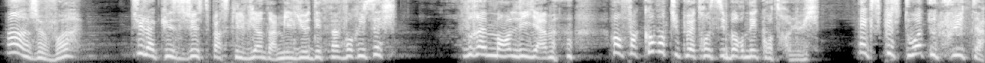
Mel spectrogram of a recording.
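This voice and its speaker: A sneering, scornful sister. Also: female voice, high voice, lively intonation, normal speed, fairly bright tone, slight background noise. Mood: reproachful. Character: scornful sister, sharp-tongued and contemptuous. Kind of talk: French-dubbed drama.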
